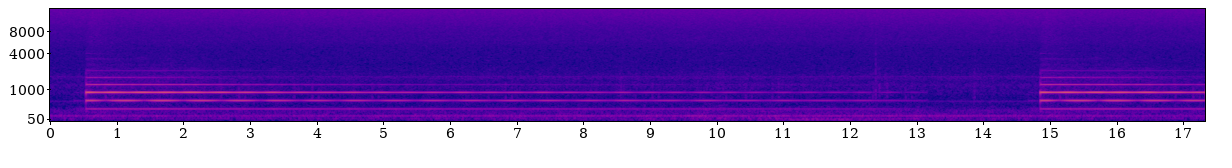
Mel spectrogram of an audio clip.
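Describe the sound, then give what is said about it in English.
A meditation bell is struck during a guided meditation and rings with a long, steady, layered tone that slowly fades over several seconds, then a second strike sounds loudly near the end. No one speaks. “Now stay with the sound of the bell as it rings three times.”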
